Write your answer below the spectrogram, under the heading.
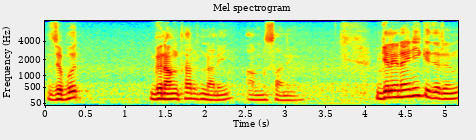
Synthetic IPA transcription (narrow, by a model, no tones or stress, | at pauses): zɯbɯt̚ | ɡɯnaŋtʰaɾnanɯjaŋɯsanɯ | ɡelenajnik̬ezeɾɯŋ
